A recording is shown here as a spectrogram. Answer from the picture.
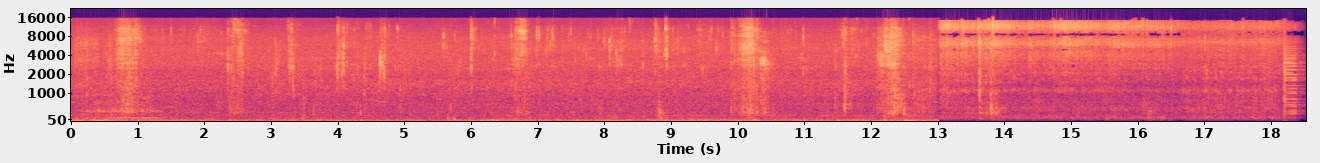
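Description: Close-miked mukbang eating sounds: biting and chewing chicken adobo, with irregular wet smacks and crunches. About thirteen seconds in, this gives way to a quieter, steady hiss of the pot of adobo simmering.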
